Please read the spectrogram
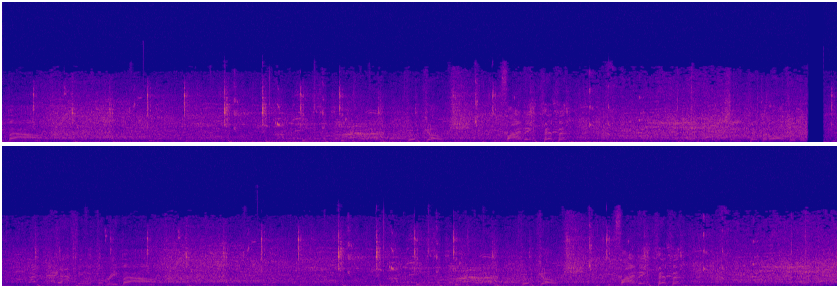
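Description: Basketball game sound from an arena broadcast: a steady crowd din with a ball dribbling on the hardwood and short sneaker squeaks. The sound cuts out for an instant about halfway through.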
